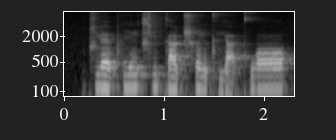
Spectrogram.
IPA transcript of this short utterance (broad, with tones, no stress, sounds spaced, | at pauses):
t͡ɕ ɥ ɛ˥˩ pʰ i˥ n t͡ɕʰ i˥˩ k ä˥ ʈ͡ʂʰ ə˥˩ n t̪ʰ j ä̰˨˩ kʰ w ɔ˥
